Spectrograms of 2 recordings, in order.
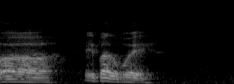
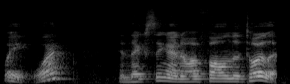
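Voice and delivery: usual speaking voice

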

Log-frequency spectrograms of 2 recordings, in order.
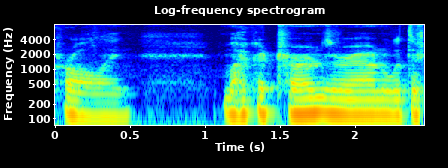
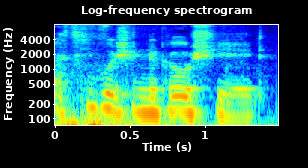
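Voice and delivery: blurted out much louder; loud panicked plea; 13 dB louder than usual. Acted. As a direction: beg loudly in panic. Guard panics facing flamethrower.

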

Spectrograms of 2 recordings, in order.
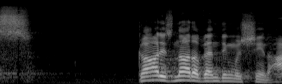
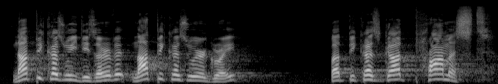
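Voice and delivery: preaching build; 5 semitones higher, 4 dB louder than usual. Acted. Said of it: "preaching climax".

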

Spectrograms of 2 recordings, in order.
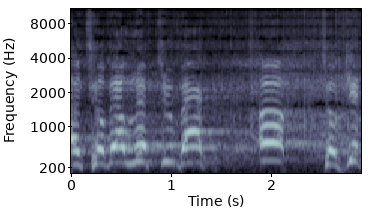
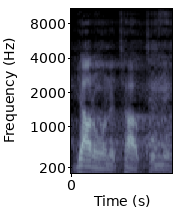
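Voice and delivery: much lower, offhand aside; muttered aside; 8 dB quieter, faster than usual. Real, not acted. Preacher teasing a silent congregation with a low aside. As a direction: grumble it under your breath.

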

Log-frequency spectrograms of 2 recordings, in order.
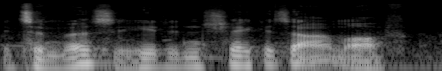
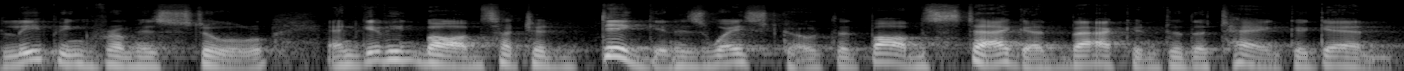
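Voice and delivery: plain reading voice

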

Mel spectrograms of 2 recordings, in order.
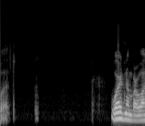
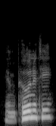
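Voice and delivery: "Impunity" raised high on "pu"; middle stress; 6 semitones higher, 4 dB louder than usual. Shown as a demonstration. Teacher modelling the word, "Impunity" with middle stress. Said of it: "Starts in the middle".

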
